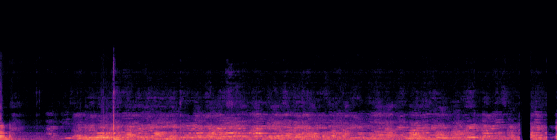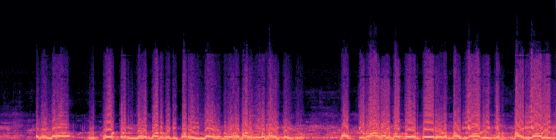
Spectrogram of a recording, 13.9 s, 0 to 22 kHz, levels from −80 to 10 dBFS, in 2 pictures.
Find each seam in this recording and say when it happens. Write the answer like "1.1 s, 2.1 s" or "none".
none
